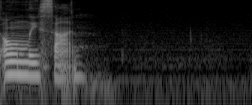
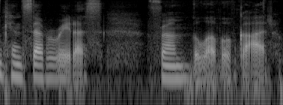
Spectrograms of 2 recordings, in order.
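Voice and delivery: whispered ending; 3 semitones lower, 7 dB quieter than usual. Real, not acted. Quiet close of sermon.

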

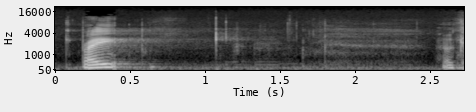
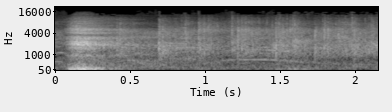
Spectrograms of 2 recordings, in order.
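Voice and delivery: high breathy sigh; 7 dB quieter than usual. Retold or imitated. Reaction after the rebuke.

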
